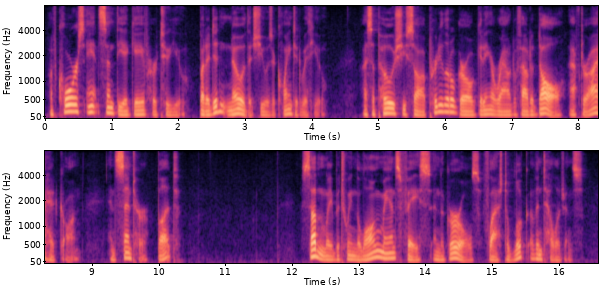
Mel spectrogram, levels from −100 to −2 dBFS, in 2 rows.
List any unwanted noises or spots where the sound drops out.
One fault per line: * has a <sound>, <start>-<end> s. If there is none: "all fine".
all fine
